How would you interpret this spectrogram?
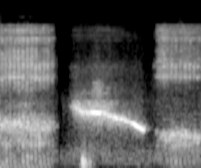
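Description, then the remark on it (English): A voice imitates a sleeping tramp's snore: a rough, raspy inhale, then a falling whistled exhale, then another raspy snore begins. Fairly loud, with no talking. “The tramp, fast asleep, snored.”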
